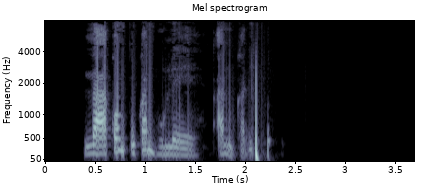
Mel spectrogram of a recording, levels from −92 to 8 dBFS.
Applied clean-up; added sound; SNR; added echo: neural mask model RNNoise.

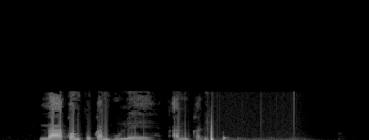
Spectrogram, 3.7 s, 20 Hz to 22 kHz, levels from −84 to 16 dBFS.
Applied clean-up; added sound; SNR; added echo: none; Crackle; 0 dB; none.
